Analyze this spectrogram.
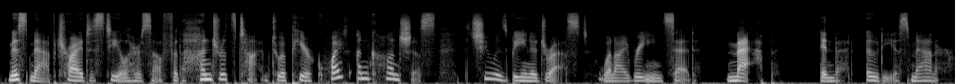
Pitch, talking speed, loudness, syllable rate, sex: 185 Hz, 170 wpm, -24 LUFS, 4.9 syllables/s, female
